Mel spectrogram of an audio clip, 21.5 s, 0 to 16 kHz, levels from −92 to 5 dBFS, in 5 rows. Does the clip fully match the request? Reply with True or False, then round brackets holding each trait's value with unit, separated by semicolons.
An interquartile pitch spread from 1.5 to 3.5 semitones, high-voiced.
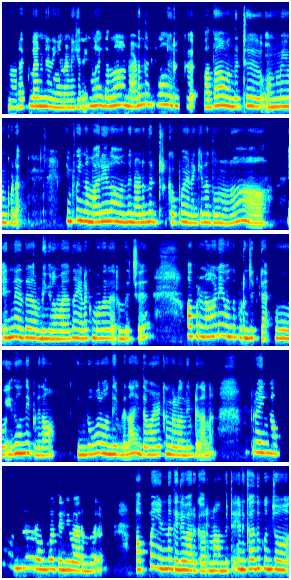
True (3.0 semitones; 275 Hz)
